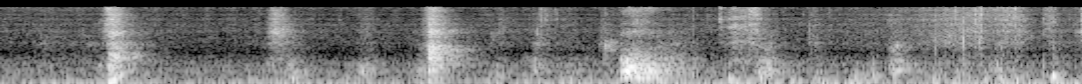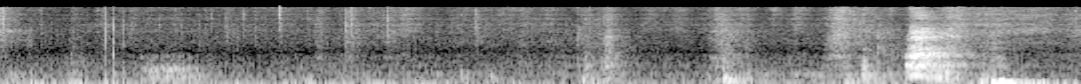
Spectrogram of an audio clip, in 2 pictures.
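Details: Yorkshire Terrier x Poodle puppies, male, learning to climb stairs indoors in a small room; a few short, soft whimpers around three, six and ten seconds amid clicking paw steps and thumps on the steps.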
